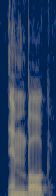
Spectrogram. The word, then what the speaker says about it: Imbolc: The bottom line was, as we're talking about this event, which is called Imbolc, IMBOLC, which we've heard pronounced other ways as well.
